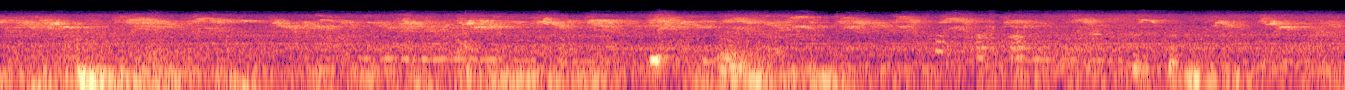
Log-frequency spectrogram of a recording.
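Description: Small birds chirping rapidly and continuously, several short high chirps a second, with a few low thumps mixed in.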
